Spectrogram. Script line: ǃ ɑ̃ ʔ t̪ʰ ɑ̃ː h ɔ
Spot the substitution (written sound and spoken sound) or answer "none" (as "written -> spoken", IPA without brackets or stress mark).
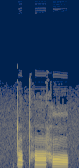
ǃ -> ʈ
